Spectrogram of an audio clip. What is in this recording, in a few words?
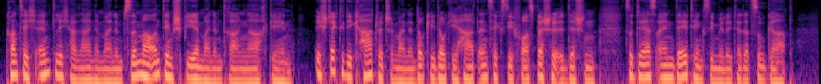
GERMAN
